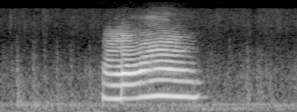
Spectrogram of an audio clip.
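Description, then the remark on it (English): A single cat meow, about half a second long, clear and fairly loud against a quiet background with a faint low hum. “I meow, you let me out. I meow, you let me in.”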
